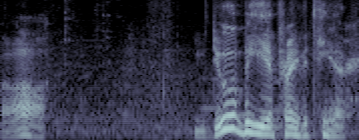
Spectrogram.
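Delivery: put-on drunken old man talk. Voicing the barkeep greeting a newcomer: drunken barkeep speech. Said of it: "his, um, drunken speak".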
